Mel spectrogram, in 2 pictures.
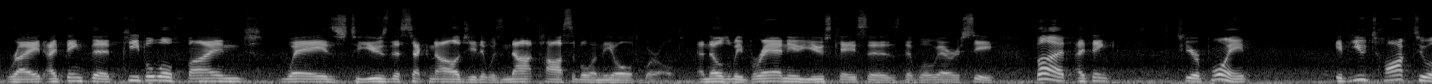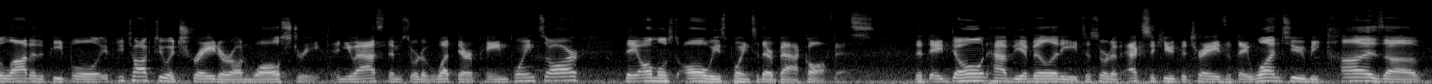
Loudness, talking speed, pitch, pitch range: -23 LUFS, 195 wpm, 125 Hz, 115-140 Hz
